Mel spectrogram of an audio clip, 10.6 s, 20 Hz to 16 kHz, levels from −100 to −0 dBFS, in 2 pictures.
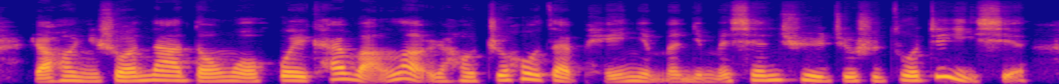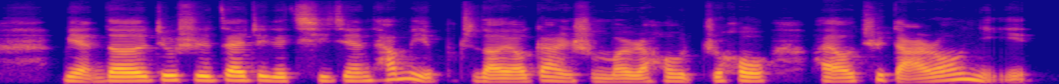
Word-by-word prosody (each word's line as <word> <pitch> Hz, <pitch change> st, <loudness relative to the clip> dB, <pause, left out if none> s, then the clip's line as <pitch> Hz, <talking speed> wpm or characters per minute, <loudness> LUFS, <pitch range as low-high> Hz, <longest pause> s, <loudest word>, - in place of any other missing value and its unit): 然 150 Hz, +1 st, +3 dB
后 195 Hz, -, -1 dB
你 165 Hz, -3 st, -4 dB
说： 180 Hz, +1 st, +2 dB
“那 200 Hz, -1 st, +2 dB
等 170 Hz, -1 st, -1 dB
我 160 Hz, -3 st, 0 dB
会 190 Hz, 0 st, +2 dB
开 240 Hz, +7 st, 0 dB
完 225 Hz, -, -1 dB
了， 260 Hz, -, +1 dB
然 165 Hz, -1 st, -7 dB
后 175 Hz, -, -3 dB
之 205 Hz, -, -1 dB
后 240 Hz, +1 st, +2 dB
再 -, -, +1 dB
陪 140 Hz, +4 st, -8 dB
你 170 Hz, -3 st, -3 dB
们， 145 Hz, -, -8 dB
你 145 Hz, -, -7 dB
们 145 Hz, +2 st, -6 dB
先 205 Hz, +4 st, -1 dB
去 210 Hz, -4 st, -1 dB
就 170 Hz, 0 st, -3 dB
是 170 Hz, -1 st, -6 dB
做 190 Hz, +2 st, +1 dB
这 360 Hz, -, +1 dB
一 -, -, +1 dB
些。” -, -, -4 dB, 0.4 s
免 165 Hz, -6 st, 0 dB
得 180 Hz, 0 st, +7 dB
就 205 Hz, +2 st, +4 dB
是 195 Hz, -2 st, +3 dB
在 195 Hz, -1 st, +5 dB
这 190 Hz, -1 st, +2 dB
个 170 Hz, -, +3 dB
期 175 Hz, +2 st, -5 dB
间， 180 Hz, 0 st, -2 dB
他 230 Hz, +5 st, -2 dB
们 260 Hz, -, -1 dB
也 -, -, 0 dB
不 -, -, -22 dB
知 170 Hz, -, -14 dB
道 145 Hz, -2 st, +3 dB
要 145 Hz, 0 st, +2 dB
干 165 Hz, -2 st, -1 dB
什 150 Hz, -, -7 dB
么， 140 Hz, 0 st, -2 dB
然 145 Hz, -, 0 dB
后 160 Hz, -1 st, -3 dB
之 -, -, -7 dB
后 175 Hz, -1 st, +2 dB, 0.2 s
还 175 Hz, -, -2 dB
要 155 Hz, +1 st, +2 dB
去 220 Hz, -, -5 dB
打 -, -, 0 dB
扰 205 Hz, +6 st, +1 dB
你。 235 Hz, -, -4 dB
180 Hz, 330 characters per minute, -23 LUFS, 165-200 Hz, 0.4 s, 得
